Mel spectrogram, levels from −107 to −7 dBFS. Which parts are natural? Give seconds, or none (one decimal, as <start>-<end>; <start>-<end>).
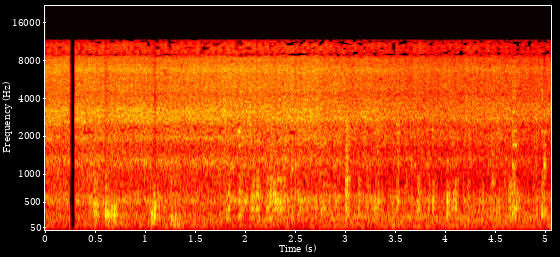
0.0-1.3; 2.1-5.1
